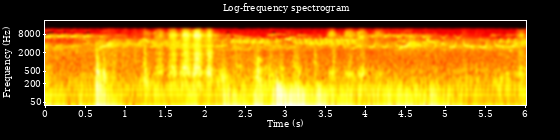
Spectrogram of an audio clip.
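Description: A bird's high, rapid trills repeated in short bouts. About a second in comes a cluster of rustles and knocks from handling gear at the van, loudest near two seconds.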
